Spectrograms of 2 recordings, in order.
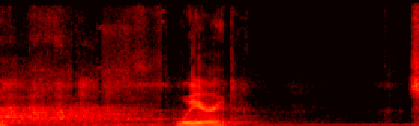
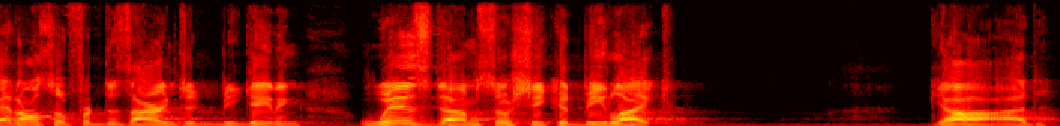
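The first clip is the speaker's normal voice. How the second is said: scripture reading; 3 semitones higher, 4 dB louder than usual. Acted. Preacher reading Genesis to the congregation, weighty. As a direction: read the verse with weight.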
